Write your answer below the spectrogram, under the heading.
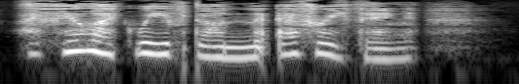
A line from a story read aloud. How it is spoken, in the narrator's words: I murmured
